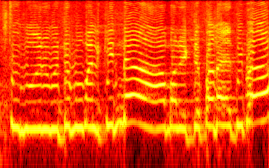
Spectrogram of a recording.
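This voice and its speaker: In a put-on character voice with a high pitch, the speaker goes at a fairly quick pace with very even loudness over clear background noise. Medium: short film. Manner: affectionate, coaxing.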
